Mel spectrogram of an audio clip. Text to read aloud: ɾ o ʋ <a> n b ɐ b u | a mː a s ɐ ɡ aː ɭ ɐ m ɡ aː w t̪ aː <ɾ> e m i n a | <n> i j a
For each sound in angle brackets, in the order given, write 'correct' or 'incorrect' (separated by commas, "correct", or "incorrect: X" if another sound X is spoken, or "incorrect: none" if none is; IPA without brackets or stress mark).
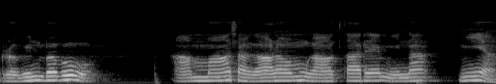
incorrect: i, correct, incorrect: m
